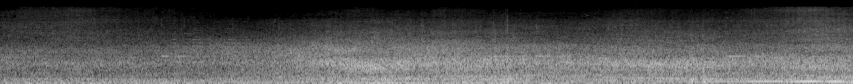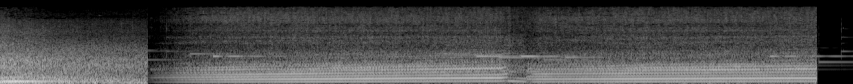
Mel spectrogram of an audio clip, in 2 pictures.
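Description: Vehicle sound effects: about ten seconds of car engine and road noise that swells and fades, then a motorcycle engine revving, its pitch climbing, dropping once at a gear change and climbing again until it cuts off abruptly.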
